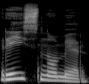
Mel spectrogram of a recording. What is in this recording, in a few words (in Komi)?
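рейс номер, Komi, female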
